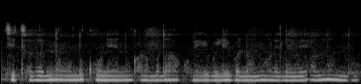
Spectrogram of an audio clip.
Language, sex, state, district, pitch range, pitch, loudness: Kannada, female, Karnataka, Mysore, 195-205 Hz, 200 Hz, -31 LUFS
